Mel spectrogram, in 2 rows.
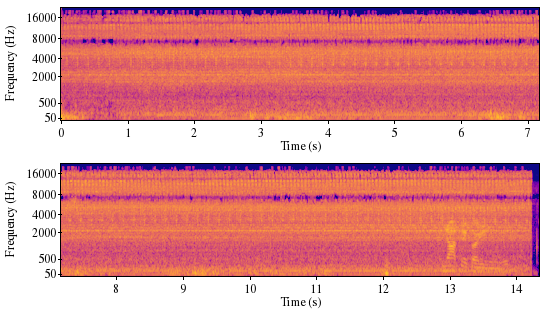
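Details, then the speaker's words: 2011 BMW 550i F10 N63 V8, six-speed manual, after high-pressure fuel pump replacement and vacuum leak fixes: steady, even idle hum with no stumble. It starts right up with no long crank, no check engine light, no limp mode and no misfire. "i'll show you starts right up no long crank anymore no check engine lane it's not limp mode"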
